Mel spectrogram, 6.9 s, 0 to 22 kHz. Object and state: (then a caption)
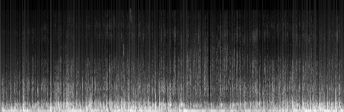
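Foam microphone windscreen. Fingertips and nails of both hands scratch and rub the black foam cover on a large microphone. The result is a continuous, dense, bass-heavy rumble with rapid scratchy pulses, almost all below 200 Hz, with no high-frequency content.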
